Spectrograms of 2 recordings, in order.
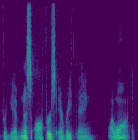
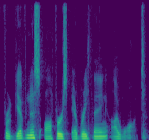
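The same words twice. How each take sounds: First: "Forgiveness offers everything I want." spoken much softer and lower, evenly counted; quiet ten count. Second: Said in the usual way. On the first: Shown as a demonstration. Speaker repeating the verse as a soft ten count. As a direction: hush it and let each beat land. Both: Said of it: "Ten count".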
